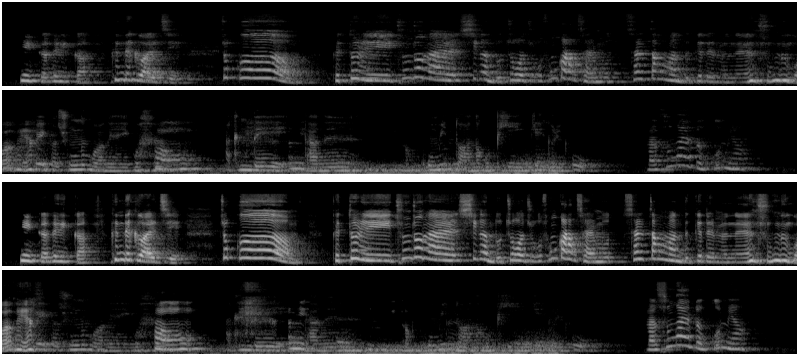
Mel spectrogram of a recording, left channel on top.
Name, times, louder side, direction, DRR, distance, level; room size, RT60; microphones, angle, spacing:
voice 1, 0.2-3.0 3.3-8.4 9.5-10.0 10.4-10.5 10.8-12.1 12.4-12.7 14.4-15.5, right 7 dB, 80° right, 0.3 m, -30 dB
voice 2, 8.3-9.6 10.3-11.6 12.1-13.9, left 3 dB, 45° left, 0.5 m, -38 dB
sound 1, 8.6-13.5, right 1 dB, 5° right, 0.7 m, -40 dB
4.2 x 2.5 x 4.7 m
head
